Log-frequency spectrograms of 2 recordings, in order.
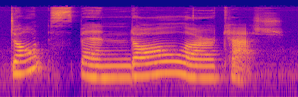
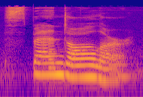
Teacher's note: So spend all our is becoming one word.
